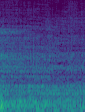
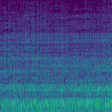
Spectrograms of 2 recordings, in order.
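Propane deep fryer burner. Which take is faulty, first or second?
second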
